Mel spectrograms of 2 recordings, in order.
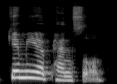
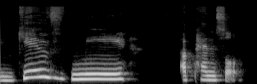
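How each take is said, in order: First: "Give me" is blended together into "gimme." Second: Both words of "give me" are fully pronounced. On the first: The speaker calls it right. "I would say ... So that's an informal contraction" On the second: The speaker calls it wrong. "that enunciation, we don't say"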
